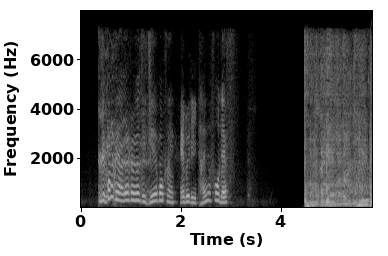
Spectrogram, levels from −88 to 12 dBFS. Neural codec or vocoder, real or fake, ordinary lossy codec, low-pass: codec, 16 kHz, 1 kbps, FreqCodec, larger model; fake; AAC, 32 kbps; 7.2 kHz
